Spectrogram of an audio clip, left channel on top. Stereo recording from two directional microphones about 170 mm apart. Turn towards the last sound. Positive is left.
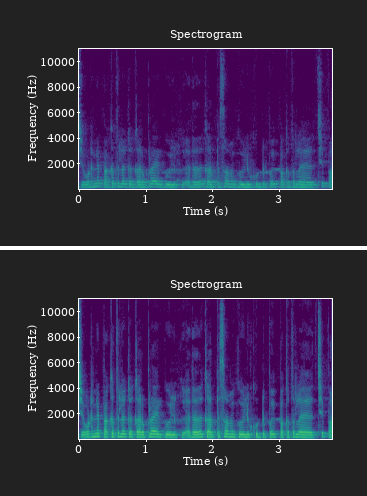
turn(degrees=-45)  # may be behind; listen again after turning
